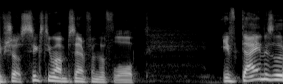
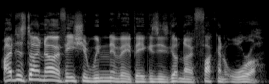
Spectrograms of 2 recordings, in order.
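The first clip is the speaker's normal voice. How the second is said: normal talking voice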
